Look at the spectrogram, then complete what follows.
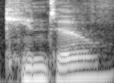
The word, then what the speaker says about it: Quinto: Quinto?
